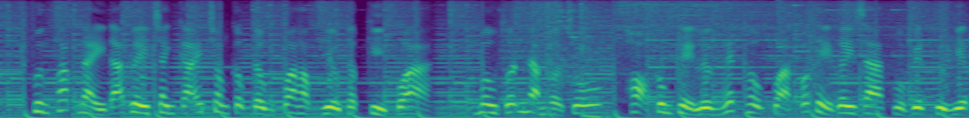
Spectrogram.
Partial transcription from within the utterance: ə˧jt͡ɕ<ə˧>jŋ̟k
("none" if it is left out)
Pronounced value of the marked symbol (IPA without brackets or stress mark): a˧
